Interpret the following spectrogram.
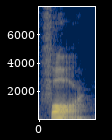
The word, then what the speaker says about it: far: go to, 그리고 far 발음하실 때 par라고만 발음하지 마시고 far, F 사운드.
